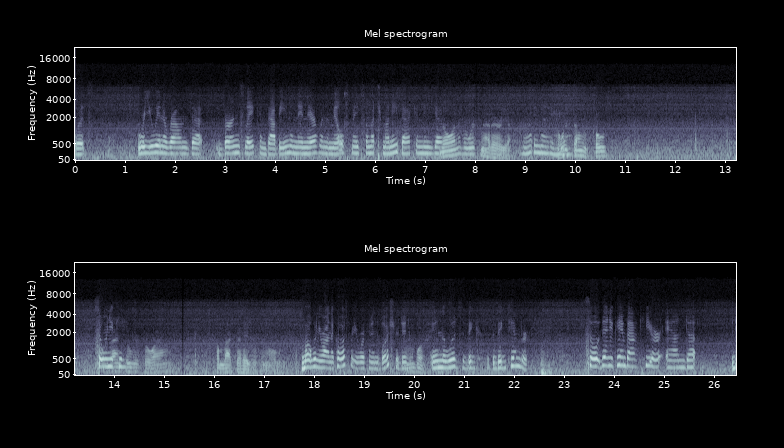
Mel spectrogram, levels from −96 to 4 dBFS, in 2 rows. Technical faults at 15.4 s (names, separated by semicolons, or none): short stall from a late packet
